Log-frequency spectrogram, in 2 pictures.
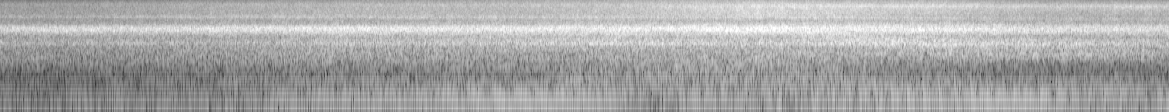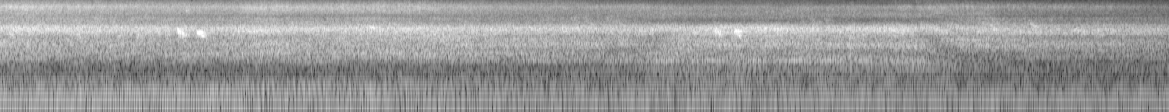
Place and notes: Nangan Township, Taiwan - Birds singing
Birds singing, Traffic Sound, Abandoned military base
福建省 (Fujian), Mainland - Taiwan Border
